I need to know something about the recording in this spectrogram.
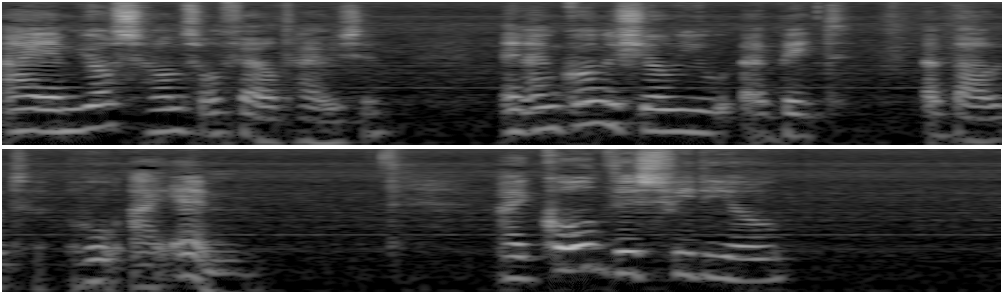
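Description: A middle-aged woman talks calmly and close to the microphone.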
